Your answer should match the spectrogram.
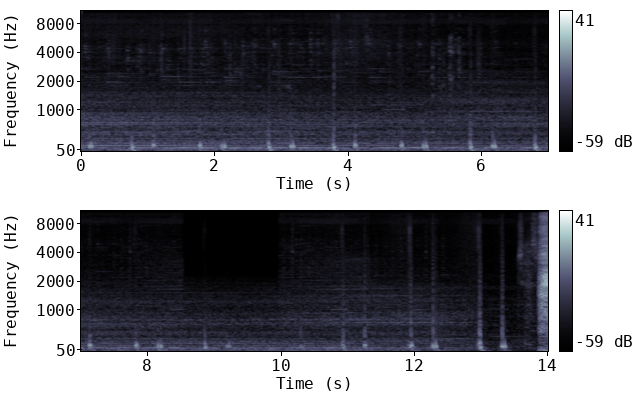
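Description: Film soundtrack: a steady low drone with a regular thumping pulse like a heartbeat, about three beats a second. Near the end the drone fades, leaving a few separate thumps.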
